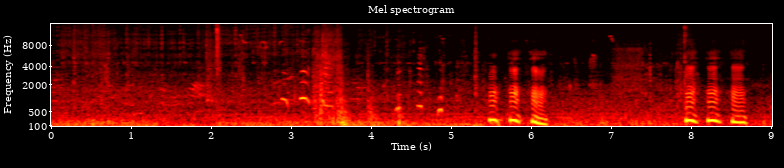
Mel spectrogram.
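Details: Thai Ridgeback puppies whimpering: a quiet stretch of soft voice and murmurs, then two bursts of three short, harmonic whines with falling ends, each group about half a second apart, over light background hiss.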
